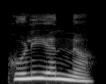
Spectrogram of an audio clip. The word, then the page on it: ಹುಳಿಯನ್ನ: Kannada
